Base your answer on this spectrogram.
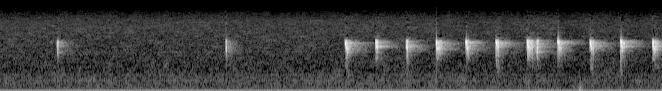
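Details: Gwynne Conservation Area, London, Ohio: two lone clicks from a bat, then a regular train of sharp ticks roughly twice a second over the last half, with a low constant hum beneath.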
